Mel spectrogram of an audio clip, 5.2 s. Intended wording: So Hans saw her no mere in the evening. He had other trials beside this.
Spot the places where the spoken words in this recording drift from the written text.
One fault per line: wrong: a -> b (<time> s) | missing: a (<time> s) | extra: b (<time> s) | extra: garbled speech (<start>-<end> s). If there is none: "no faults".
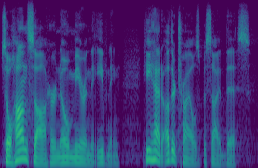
no faults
